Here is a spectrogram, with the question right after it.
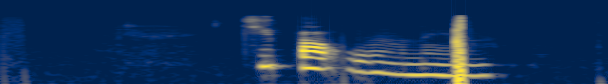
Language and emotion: Russian, neutral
